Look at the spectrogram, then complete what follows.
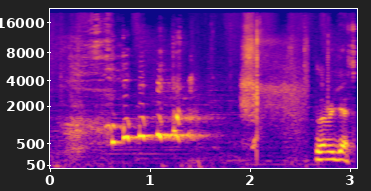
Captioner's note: laughs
